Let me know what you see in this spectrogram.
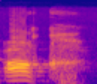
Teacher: खा is pronounced from the top part of the throat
